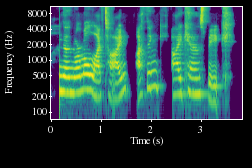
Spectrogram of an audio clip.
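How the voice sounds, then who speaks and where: Against a quiet background, a woman with a non-native accent talks very slowly at a fairly high pitch. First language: not English. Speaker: international student. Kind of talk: interview answers. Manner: halting.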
